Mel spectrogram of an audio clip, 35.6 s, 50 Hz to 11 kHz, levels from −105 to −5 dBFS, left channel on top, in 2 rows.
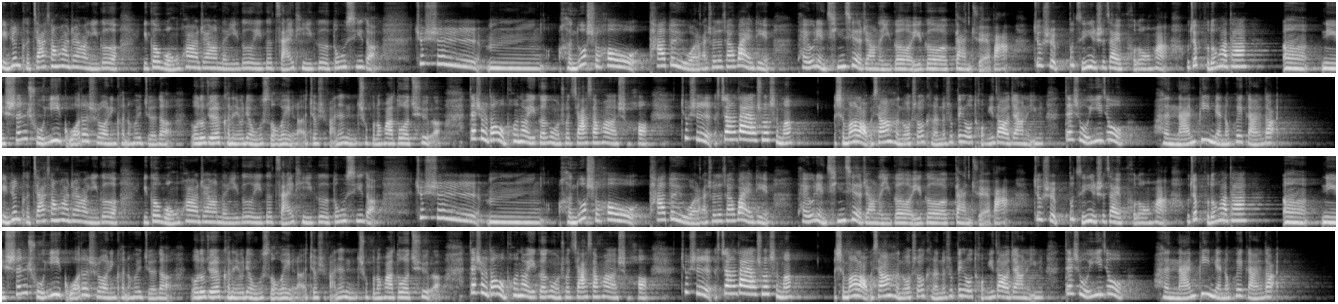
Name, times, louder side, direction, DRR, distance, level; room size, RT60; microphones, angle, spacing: voice 1, 0.0-16.6 17.1-28.3 28.9-32.7 33.2-34.8, equal, 5° left, 13 dB, 0.9 m, -27 dB
24.5 x 22.0 x 8.1 m, 0.96 s
head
